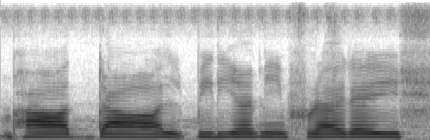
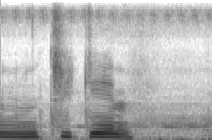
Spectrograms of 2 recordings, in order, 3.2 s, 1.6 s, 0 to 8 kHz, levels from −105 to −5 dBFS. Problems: continuous background conversations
